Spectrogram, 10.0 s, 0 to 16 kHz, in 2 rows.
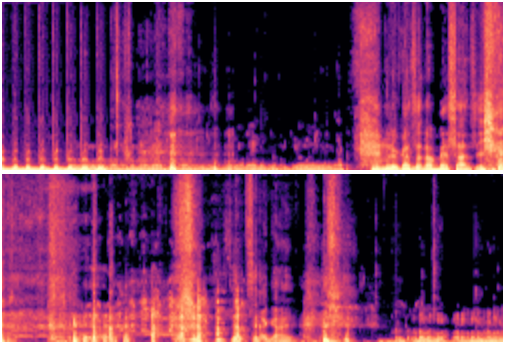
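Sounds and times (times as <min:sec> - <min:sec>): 
speech: 0:00.0 - 0:02.2, 0:03.4 - 0:10.0
voice imitating V8 engine burble: 0:00.0 - 0:03.5, 0:08.9 - 0:10.0
breathy rougher vocal noises: 0:00.0 - 0:04.0, 0:08.0 - 0:10.0
laughter: 0:01.2 - 0:02.7, 0:04.9 - 0:09.5.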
